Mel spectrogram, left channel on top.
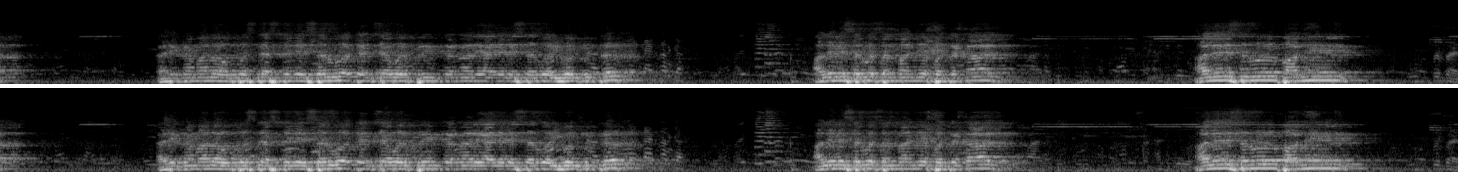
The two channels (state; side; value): normal; both; correlation 0.81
